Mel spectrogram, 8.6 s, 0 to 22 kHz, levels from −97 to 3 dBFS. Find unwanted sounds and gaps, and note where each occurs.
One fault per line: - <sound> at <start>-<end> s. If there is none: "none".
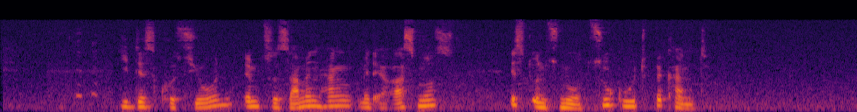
- laugh at 0.6-1.0 s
